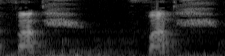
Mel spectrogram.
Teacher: পরপর দুইটা সাকিন হয়ে যাওয়ার কারণে ফাতহু না বলে আমরা ফাতহ ফাতহ, মানে হাটা খালি এভাবে আসবে, ফাতহ ফাতহ, ঠিক আছে।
